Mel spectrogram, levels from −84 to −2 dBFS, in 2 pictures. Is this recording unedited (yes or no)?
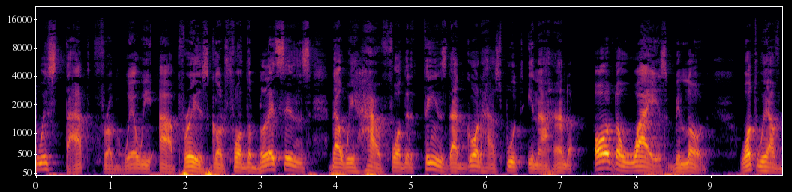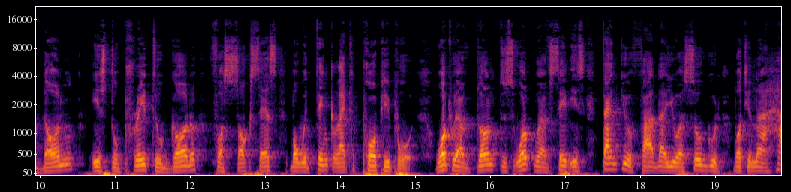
yes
